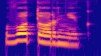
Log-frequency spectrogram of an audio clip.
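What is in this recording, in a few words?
"воторник", Komi, female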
